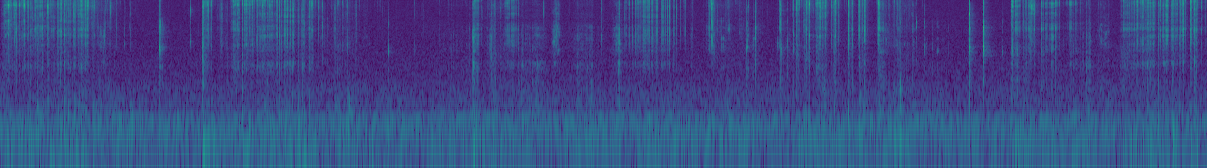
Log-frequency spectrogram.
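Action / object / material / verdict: scrape / bar of soap / soap / none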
